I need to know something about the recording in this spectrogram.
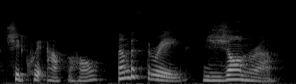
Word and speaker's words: genre: quit alcohol number three genre genre again you won't hear that j sound pronounced with a g in normal english words only with the french genre is referring to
